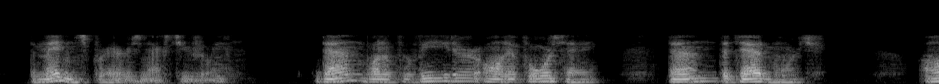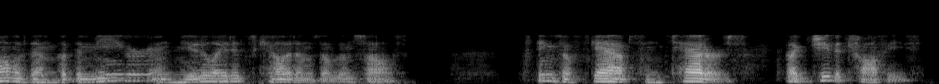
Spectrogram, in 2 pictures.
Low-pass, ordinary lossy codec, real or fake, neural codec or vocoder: 7.2 kHz; AAC, 16 kbps; fake; vocoder, 24 kHz, 100 mel bands, Vocos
